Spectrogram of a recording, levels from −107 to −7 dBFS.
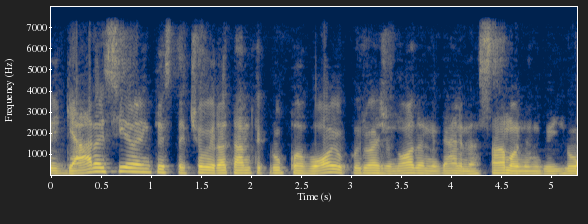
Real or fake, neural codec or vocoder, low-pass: fake; codec, 16 kHz, 8 kbps, FreqCodec, larger model; 7.2 kHz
